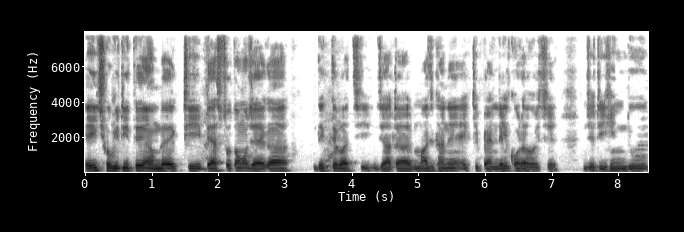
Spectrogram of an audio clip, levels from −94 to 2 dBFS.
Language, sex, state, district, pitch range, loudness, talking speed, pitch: Bengali, male, West Bengal, Jalpaiguri, 110-120 Hz, -15 LUFS, 125 wpm, 115 Hz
